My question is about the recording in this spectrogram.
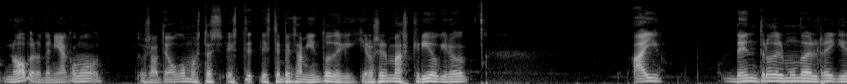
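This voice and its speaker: A man talks on a relaxed podcast at a middling pitch. He speaks frankly and swears freely, breaking off and restarting his sentences. Soft music plays faintly underneath. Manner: candid, swears a lot, many restarts. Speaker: podcast co-host. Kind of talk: casual podcast chat.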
